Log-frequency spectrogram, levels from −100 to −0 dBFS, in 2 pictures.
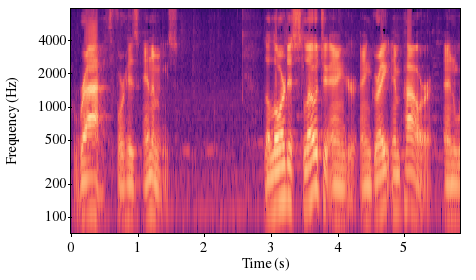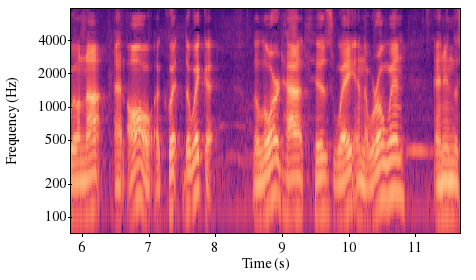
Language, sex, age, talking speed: English, male, 30-49, 170 wpm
